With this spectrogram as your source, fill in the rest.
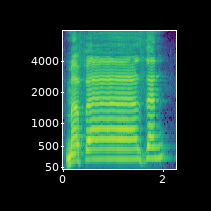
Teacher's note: इस अलिफ को हम फ़ा की वजह से बारीक करेंगे लेकिन अलिफ मा कबल मफ्तू है इसलिए हम यहाँ पर अलिफ मद्दा करेंगे, यानी एक अलिफ लंबा करके पढ़ेंगे।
